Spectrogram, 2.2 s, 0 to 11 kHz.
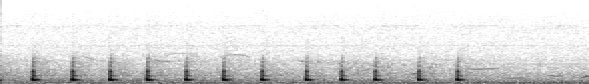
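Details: Woodpecker drumming a quick, even roll of about a dozen hollow knocks in under two seconds, a territorial rap rather than feeding, probably on a gall of a marula tree, heard on a morning safari drive at Djuma and Arathusa, January 22, 2015.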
